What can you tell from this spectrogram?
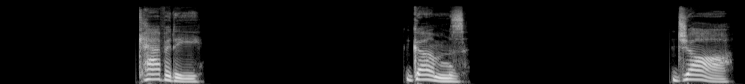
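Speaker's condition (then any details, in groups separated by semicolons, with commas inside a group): No condition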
